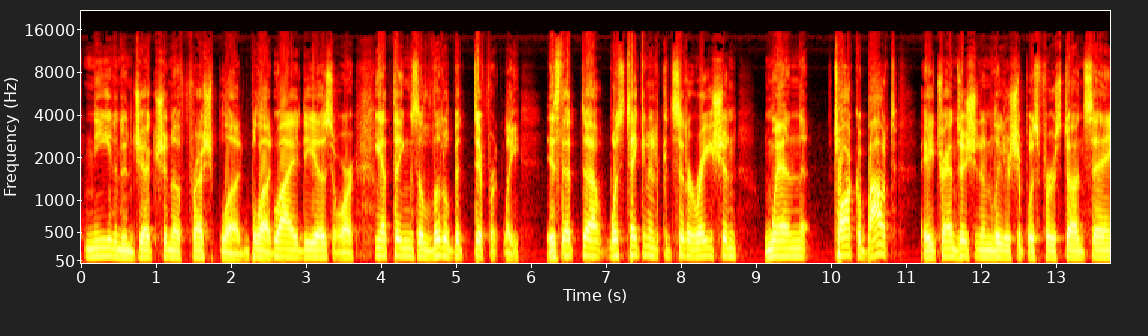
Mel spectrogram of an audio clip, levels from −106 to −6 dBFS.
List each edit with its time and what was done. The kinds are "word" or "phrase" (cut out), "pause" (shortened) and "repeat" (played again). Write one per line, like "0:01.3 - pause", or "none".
0:02.2 - word
0:02.6 - word
0:03.9 - word
0:06.4 - phrase
0:10.0 - word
